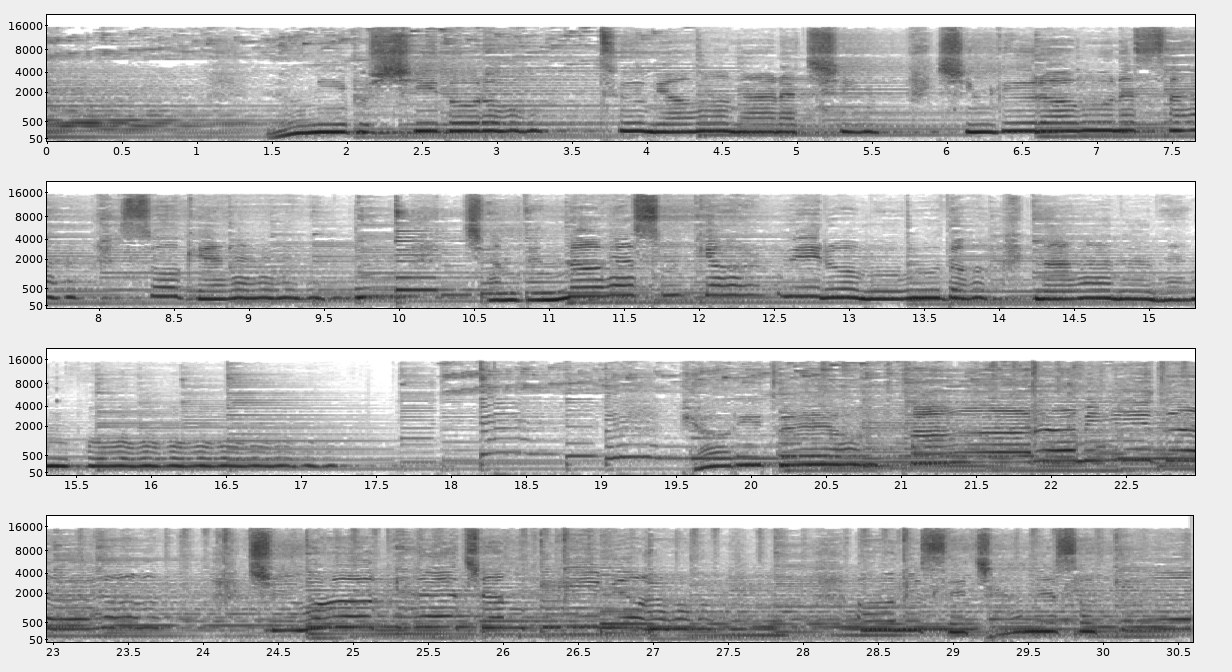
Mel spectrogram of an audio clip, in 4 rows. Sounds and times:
Music: 0:00.0 - 0:30.6.

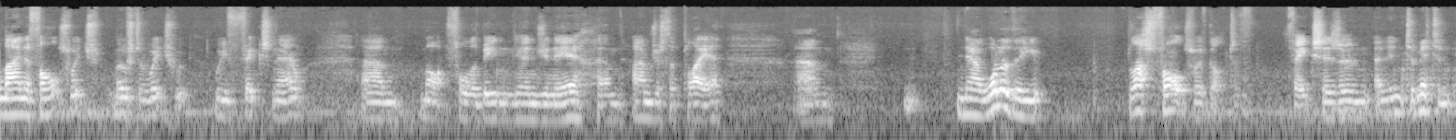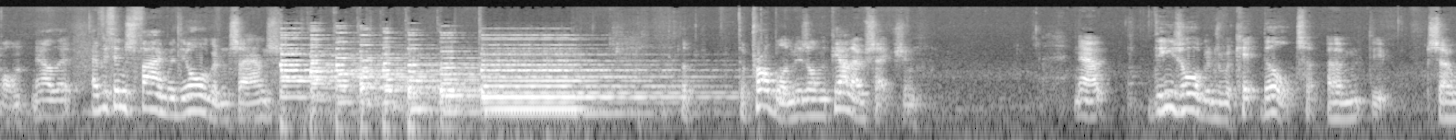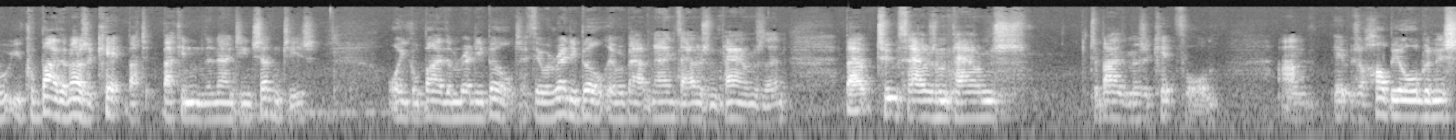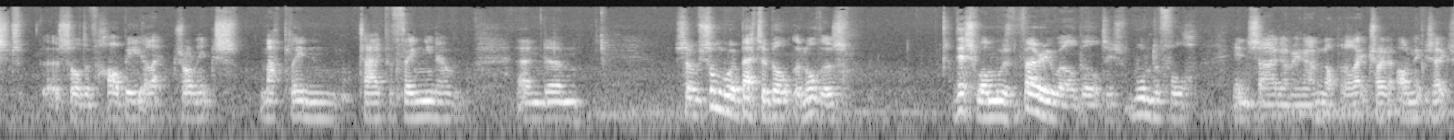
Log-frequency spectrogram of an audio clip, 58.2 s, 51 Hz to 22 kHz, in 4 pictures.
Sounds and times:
Speech: 0:00.0 - 0:07.3, 0:07.9 - 0:08.4, 0:09.0 - 0:10.5, 0:11.3 - 0:17.4, 0:22.0 - 0:23.9, 0:25.3 - 0:32.4, 0:33.0 - 0:49.6, 0:50.4 - 0:52.3, 0:53.1 - 0:58.2.

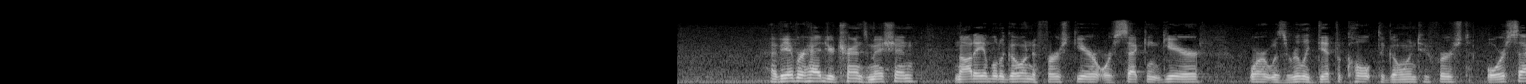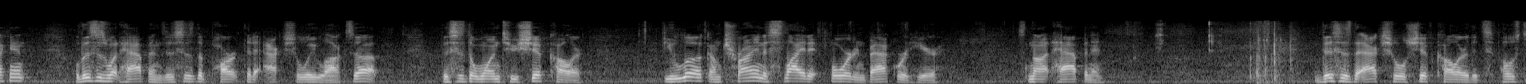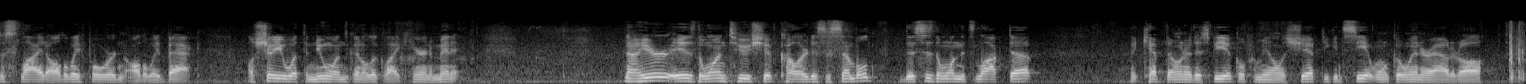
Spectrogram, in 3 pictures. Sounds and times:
Speech: 0:07.7 - 0:19.1, 0:19.7 - 0:21.1, 0:21.9 - 0:24.7, 0:25.4 - 0:26.4, 0:28.4 - 0:35.2, 0:36.8 - 0:41.0, 0:41.8 - 0:45.4.

